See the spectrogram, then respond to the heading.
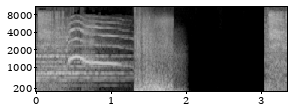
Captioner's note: woman screams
